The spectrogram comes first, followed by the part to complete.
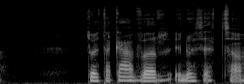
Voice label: "gafr", Welsh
